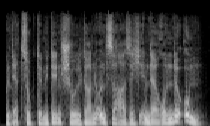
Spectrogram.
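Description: Husky, playful male storyteller. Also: on the low side, normal speed, no room sound, clean studio sound. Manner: playful, theatrical. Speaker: narrator. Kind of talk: comic fairy-tale storytelling.

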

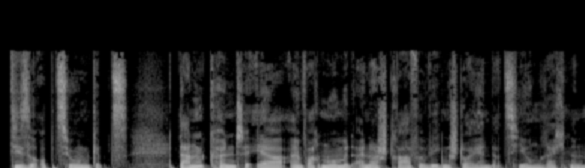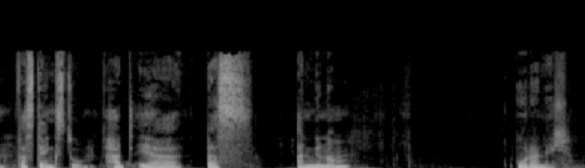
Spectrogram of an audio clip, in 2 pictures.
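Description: A woman's voice: medium pitch, a little mellow, dry recording, studio quality. A young woman hosting a podcast, telling a true crime story in casual, colloquial chat and laughing often.

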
